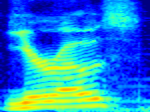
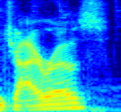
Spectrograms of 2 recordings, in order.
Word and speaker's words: gyros: People down here call them well, they're euros. I think that's how they're properly pronounced, but everybody I know calls them gyros.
